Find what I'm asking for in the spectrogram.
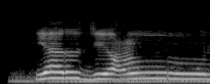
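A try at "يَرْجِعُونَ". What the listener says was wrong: Nah, itu masih yar. Coba tebelin. Yarji'una.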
